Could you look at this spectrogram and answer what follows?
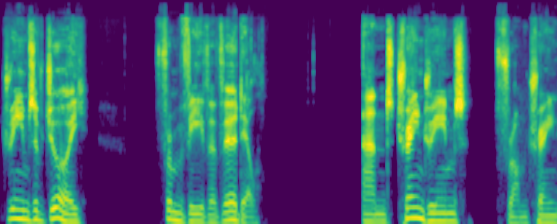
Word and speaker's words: Verdi: Sweet Dreams of Joy from Viva Verdil. and Train Dreams from Train Dreams. So none of us picked Sweet Dreams of Joy from Viva Verdi, not Viva Verdale. Apologies for my mispronunciation on that VT there.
